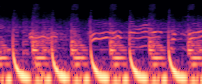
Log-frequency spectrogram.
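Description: Fast electronic dance music played in a DJ set: a steady, rapid four-to-the-floor kick drum, each kick dropping in pitch, under a repeating bass pattern and a wavering synth lead melody.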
